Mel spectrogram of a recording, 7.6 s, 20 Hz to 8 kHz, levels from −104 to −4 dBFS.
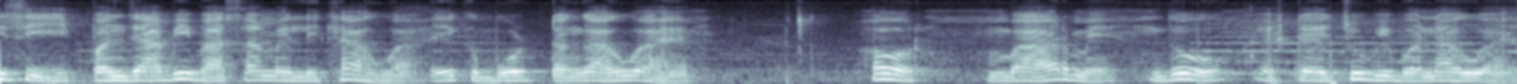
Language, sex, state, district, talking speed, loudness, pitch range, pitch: Hindi, male, Punjab, Fazilka, 150 wpm, -16 LUFS, 140-165 Hz, 155 Hz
